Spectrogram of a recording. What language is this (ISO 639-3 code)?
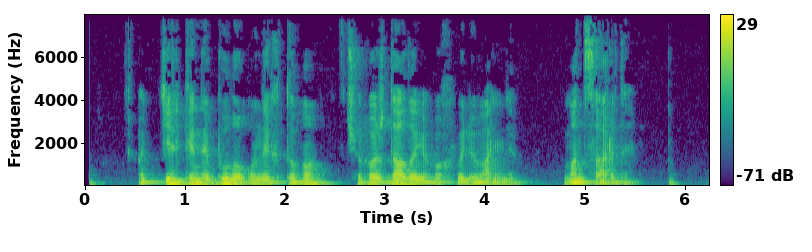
ukr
